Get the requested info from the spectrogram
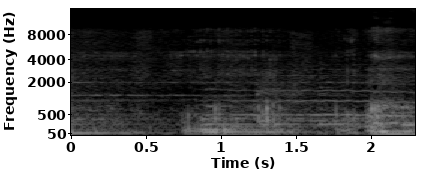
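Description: Background music, with a brief sound from a French bulldog about a second in.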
